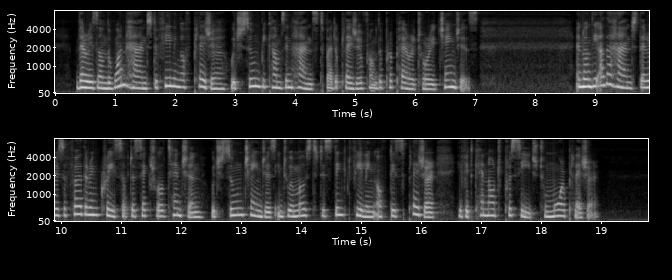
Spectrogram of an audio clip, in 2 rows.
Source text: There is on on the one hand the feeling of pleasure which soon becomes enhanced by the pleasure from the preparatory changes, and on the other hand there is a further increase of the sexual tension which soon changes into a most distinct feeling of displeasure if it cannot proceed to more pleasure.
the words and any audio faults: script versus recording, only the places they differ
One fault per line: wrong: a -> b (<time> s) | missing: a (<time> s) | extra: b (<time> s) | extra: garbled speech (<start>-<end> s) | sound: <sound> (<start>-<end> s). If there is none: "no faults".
missing: on (0.9 s)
